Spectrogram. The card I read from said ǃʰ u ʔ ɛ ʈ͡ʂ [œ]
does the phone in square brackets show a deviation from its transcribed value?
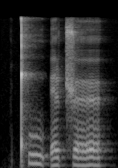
no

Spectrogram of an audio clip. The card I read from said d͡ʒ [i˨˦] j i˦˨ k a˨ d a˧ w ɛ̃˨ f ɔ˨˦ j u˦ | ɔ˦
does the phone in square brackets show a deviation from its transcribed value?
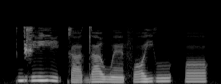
yes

